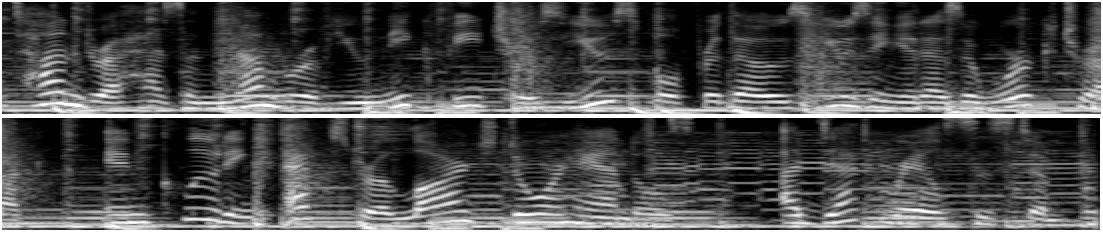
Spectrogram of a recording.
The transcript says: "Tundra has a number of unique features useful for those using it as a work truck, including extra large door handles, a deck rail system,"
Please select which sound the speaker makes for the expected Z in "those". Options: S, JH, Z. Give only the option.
Z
